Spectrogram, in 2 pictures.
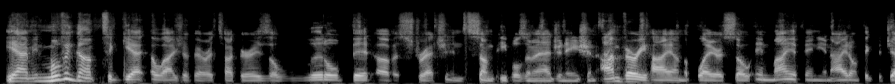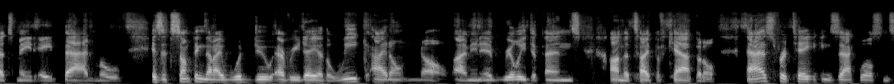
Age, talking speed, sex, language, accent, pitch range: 40-59, 235 wpm, male, English, American, 95-115 Hz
